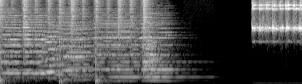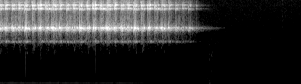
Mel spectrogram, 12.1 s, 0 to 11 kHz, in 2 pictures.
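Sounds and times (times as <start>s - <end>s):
jingle bells shaking: 5.0s - 10.2s.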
